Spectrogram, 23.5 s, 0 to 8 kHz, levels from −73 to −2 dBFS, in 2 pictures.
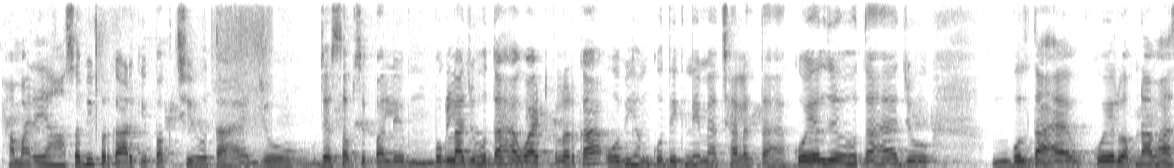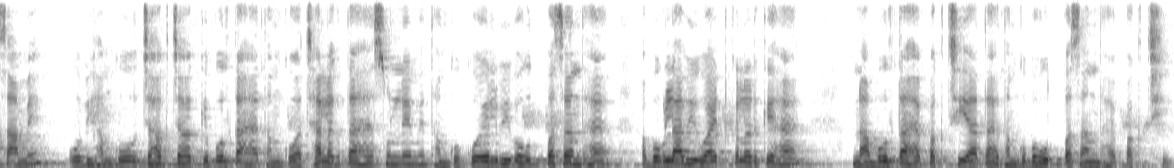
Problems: background sounds at intervals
